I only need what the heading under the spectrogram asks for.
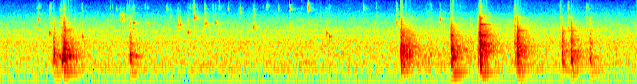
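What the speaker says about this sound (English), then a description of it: "just use a strainer and pour the juice through" Fresh-squeezed lemon juice poured through a strainer: wet splashing and dripping in irregular bursts, a few isolated drips then a cluster of louder splashes close by, with no talking.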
